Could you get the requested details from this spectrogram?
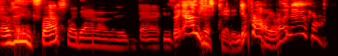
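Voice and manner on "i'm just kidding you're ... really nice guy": very high, squeaky, swooping cartoon character voice. Quoting a man who joked with the speaker's dad, in a cartoon-character voice. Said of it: "that sounds like an actual cartoon character".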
